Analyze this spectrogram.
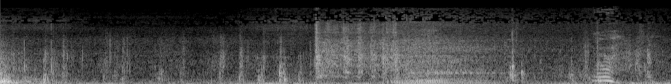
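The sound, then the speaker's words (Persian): A car engine cranks and turns over partway through, then settles into a low, steady running rumble, with faint voices and background activity around it, on a very hot day. “اینم خیلی داره خودشو اذیت میکنه. بیاییم بریم.”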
